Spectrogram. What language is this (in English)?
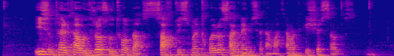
Georgian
